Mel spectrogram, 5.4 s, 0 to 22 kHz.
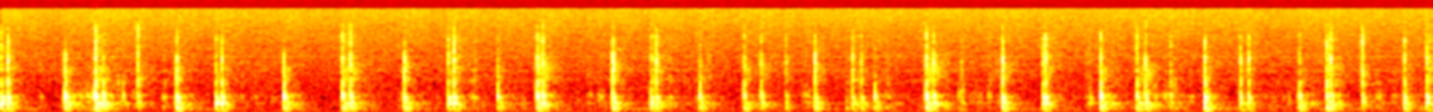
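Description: Fingertips and nails tap rapidly on the top face of a small hollow cardboard camcorder box resting on satin fabric. About thirty short, dry, hollow knocks sit low and mid-pitched around 240 Hz, each dying away almost at once.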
